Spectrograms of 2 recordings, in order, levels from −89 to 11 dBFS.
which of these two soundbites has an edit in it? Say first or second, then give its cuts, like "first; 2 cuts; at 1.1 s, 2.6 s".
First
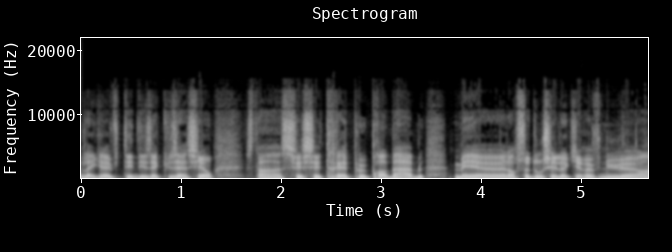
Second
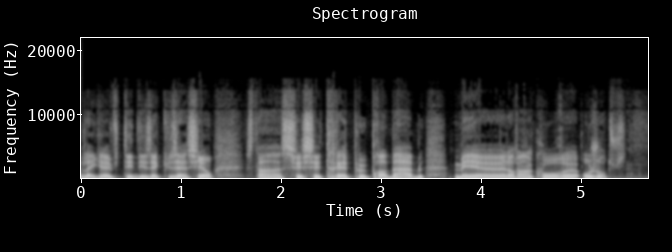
second; 1 cut; at 4.4 s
